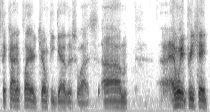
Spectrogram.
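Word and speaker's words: Geathers: g-a-e-t-h no i think it's g-e-a-t-h gethers that's gathered but pronounced more like gathers um i don't know tell you the truth um i think it's just jumpy gethers but uh you know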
